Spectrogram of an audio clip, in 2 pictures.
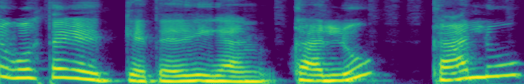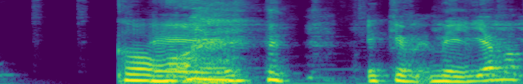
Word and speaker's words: Calú: ¿Calú? ¿Cómo? Es que pero todos me dicen Calú. Ajá, con acento en la U.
